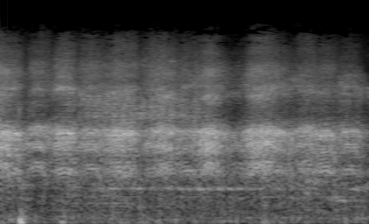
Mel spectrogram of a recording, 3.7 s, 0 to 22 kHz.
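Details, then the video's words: A crowd of crows in Kerala, 9 December 2012, gives a steady barrage of coarse, nasal caws that blend into one continuous harsh din, rising in strength twice during the short stretch. "Crows making horrible sounds"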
